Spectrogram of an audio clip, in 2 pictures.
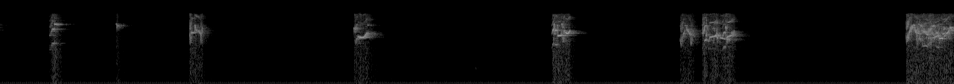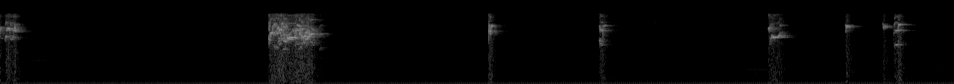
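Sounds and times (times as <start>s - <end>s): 
rosy-faced lovebird Agapornis roseicollis chirping: 0.5s - 2.2s, 3.5s - 4.4s, 5.5s - 7.5s, 9.0s - 10.0s, 12.0s - 13.5s, 14.4s - 14.7s, 15.5s - 19.0s.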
